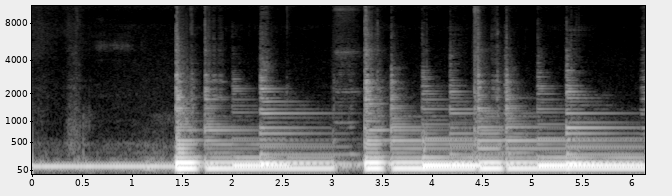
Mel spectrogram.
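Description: Bass guitar playing a barred arpeggio pattern with the double-thumb technique and finger tremolo. A held low note rings down for about the first second and a half, then a sharp attack starts a run of quick, rhythmic repeated notes, broken by a short gap near the middle.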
